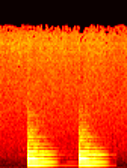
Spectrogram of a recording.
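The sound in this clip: Two chime-like tones ring out as a signal to turn to the next picture, each struck clearly and held briefly before fading, the second following the first after a short gap.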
